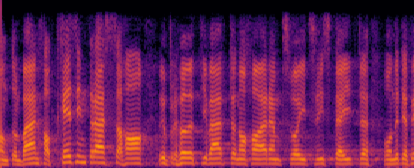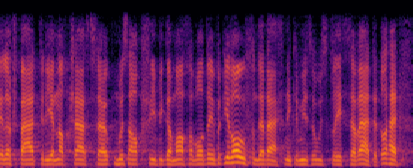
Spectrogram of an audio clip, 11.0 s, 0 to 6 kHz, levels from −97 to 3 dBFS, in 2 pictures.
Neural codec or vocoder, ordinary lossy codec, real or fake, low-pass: codec, 24 kHz, 1.2 kbps, DualCodec; none; fake; 5.4 kHz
